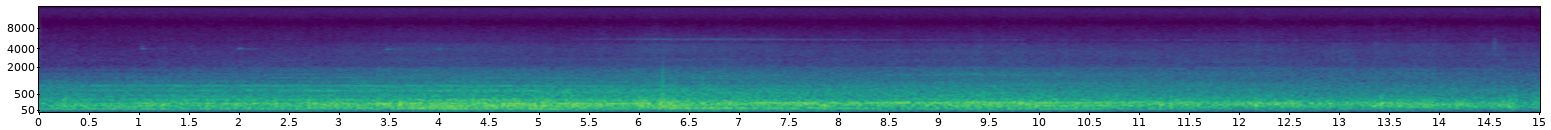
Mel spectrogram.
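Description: Diesel locomotives of a BNSF coal train, led by a GE ES44C4, passing under power with a steady engine rumble. The rumble gives way to the rolling of open coal hopper cars on the rails.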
